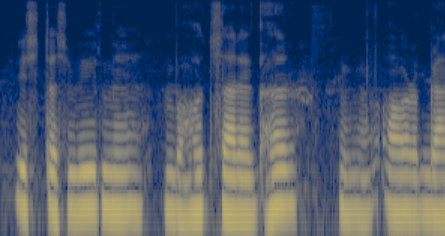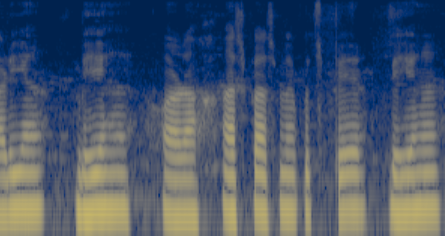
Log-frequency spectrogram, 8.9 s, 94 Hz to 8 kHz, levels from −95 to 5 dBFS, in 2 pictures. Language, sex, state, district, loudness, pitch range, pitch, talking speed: Hindi, male, Bihar, Muzaffarpur, -29 LUFS, 145-155 Hz, 150 Hz, 130 wpm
